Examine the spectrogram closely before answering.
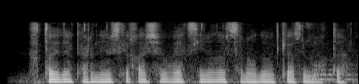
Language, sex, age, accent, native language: Uzbek, male, 18-24, Surxondaryo, Uzbek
